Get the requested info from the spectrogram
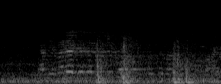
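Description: A child's hands and feet thudding on a carpeted gymnastics floor during tumbling, a few short soft thuds starting about a second in, with children's voices in the background.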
